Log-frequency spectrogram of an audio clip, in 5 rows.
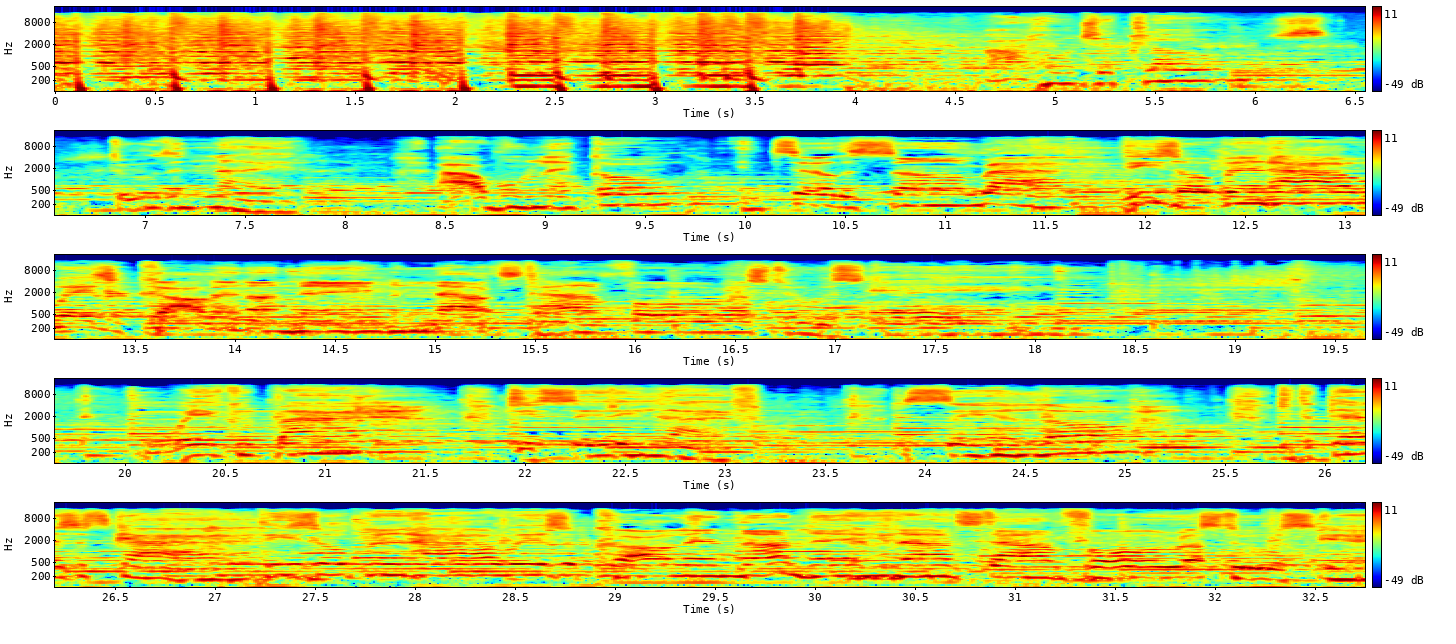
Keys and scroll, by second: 13.1 Tab, 23.6 Return, 24.3 Return, 29.1 Return, 30.0 Return.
